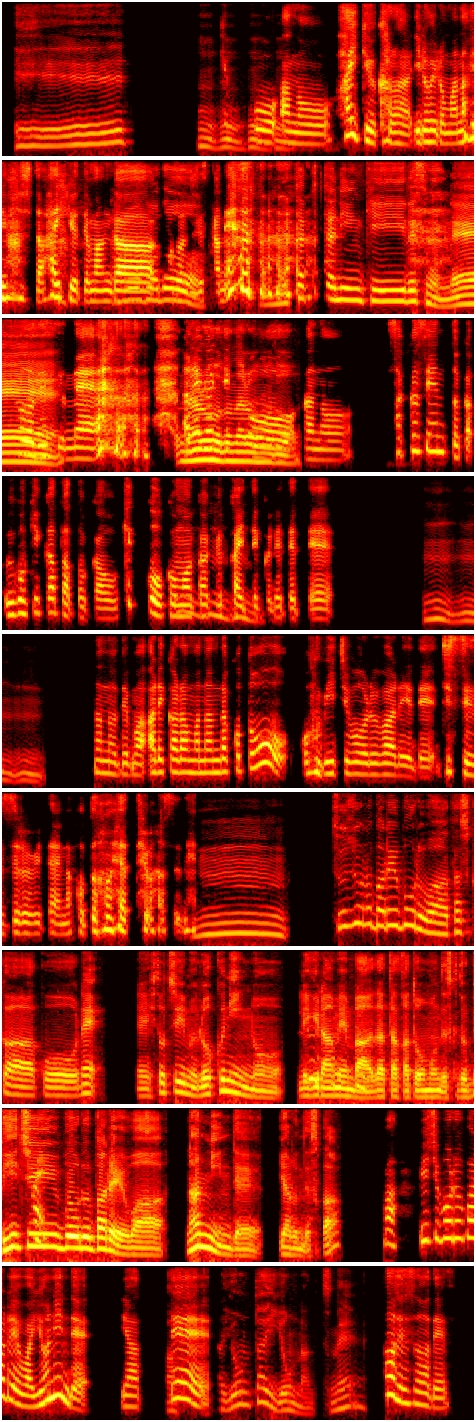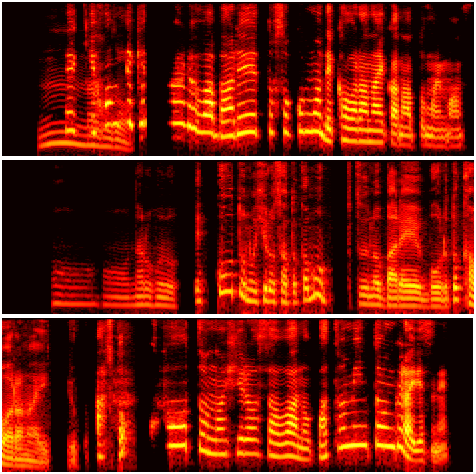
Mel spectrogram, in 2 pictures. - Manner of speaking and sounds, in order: laughing while speaking: "いろいろ学びました"; laugh; laugh; laughing while speaking: "こう"; laughing while speaking: "ことをやってますね"; "バドミントン" said as "バトミントン"
- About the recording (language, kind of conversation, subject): Japanese, podcast, 休日は普段どのように過ごしていますか？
